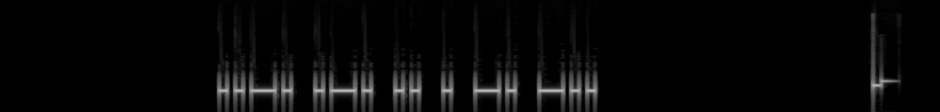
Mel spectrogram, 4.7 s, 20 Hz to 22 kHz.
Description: Morse code, heard as a keyed tone, about 30 wpm, 700 Hz. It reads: FRIEND
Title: Top 500 Words 30wpm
